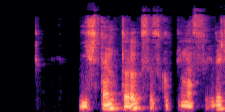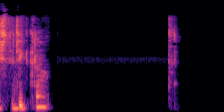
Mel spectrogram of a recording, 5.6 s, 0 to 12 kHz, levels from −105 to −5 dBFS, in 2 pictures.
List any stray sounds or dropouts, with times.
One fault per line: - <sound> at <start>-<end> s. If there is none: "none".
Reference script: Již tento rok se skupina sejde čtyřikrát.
none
